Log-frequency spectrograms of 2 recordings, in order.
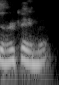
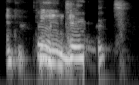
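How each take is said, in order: First: The final T is soft or dropped. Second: The final T is pronounced crisply. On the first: The speaker calls it wrong. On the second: The speaker calls it right.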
